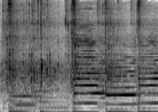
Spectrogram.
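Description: Live jazz quintet playing an instrumental passage: a horn, saxophone-like, holds long notes from about a second in over the bass line.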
